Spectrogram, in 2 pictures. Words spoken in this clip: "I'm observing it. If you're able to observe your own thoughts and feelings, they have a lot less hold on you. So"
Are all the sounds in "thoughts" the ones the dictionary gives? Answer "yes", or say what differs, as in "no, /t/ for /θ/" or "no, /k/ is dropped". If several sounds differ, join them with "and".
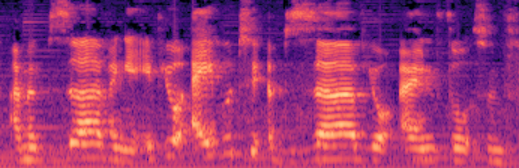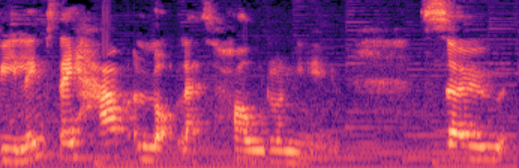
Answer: yes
